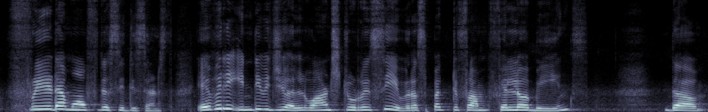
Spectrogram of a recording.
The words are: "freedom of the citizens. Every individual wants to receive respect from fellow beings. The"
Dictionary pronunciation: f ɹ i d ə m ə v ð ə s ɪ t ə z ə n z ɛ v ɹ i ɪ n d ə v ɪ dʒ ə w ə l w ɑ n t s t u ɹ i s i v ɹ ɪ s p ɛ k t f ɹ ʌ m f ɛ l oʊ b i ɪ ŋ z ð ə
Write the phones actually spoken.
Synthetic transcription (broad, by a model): f ɹ i d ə m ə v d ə s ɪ t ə s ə n s ɛ v ɹ i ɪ n d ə v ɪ dʒ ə ə l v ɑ n t s t u ɹ i s i v ɹ ɪ s p ɛ k t f ɹ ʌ m f ɛ l oʊ b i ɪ ŋ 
